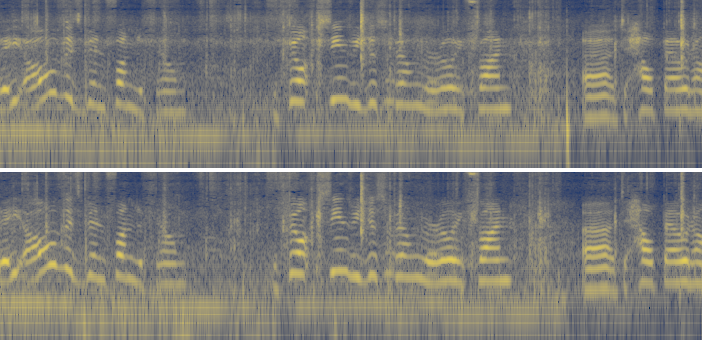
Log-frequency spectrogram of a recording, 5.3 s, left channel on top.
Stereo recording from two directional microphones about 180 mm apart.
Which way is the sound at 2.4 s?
35° right (ahead or behind).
